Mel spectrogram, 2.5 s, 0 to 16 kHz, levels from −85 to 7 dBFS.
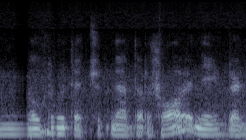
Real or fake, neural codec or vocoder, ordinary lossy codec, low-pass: fake; vocoder, 44.1 kHz, 128 mel bands every 512 samples, BigVGAN v2; Opus, 24 kbps; 14.4 kHz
